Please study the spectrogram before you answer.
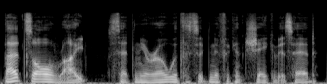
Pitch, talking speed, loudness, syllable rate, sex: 105 Hz, 220 wpm, -19 LUFS, 6.0 syllables/s, male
